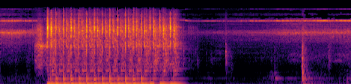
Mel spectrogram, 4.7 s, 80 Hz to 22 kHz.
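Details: Four-stroke weed eater engine spun by drill, turbocharger feeding about 40 psi boost into intake for Jake brake demo: loud, fast, rhythmic barking pop for about two seconds; compression release engine brake bark.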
